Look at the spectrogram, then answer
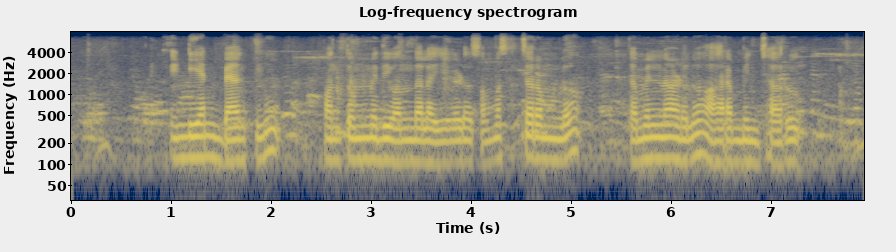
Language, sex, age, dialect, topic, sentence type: Telugu, male, 18-24, Southern, banking, statement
